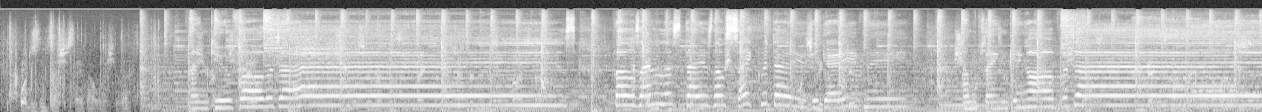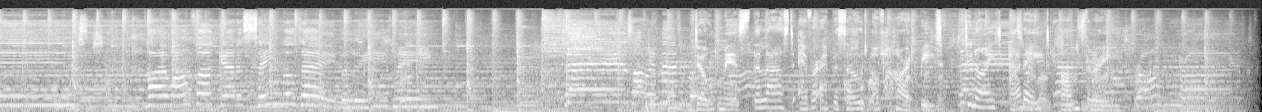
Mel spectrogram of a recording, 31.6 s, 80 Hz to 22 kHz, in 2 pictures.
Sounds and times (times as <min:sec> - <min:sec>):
Speech: 0:00.1 - 0:01.6, 0:04.2 - 0:11.2, 0:11.9 - 0:18.2, 0:23.8 - 0:30.2
Music: 0:01.7 - 0:31.5.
